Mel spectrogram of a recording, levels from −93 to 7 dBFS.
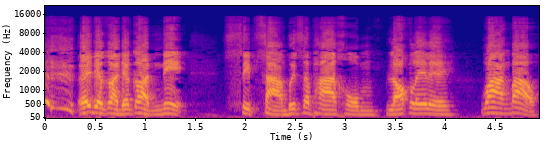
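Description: From start to finish, the speech is pushed roughly 10 dB past what the signal path can carry, so every loud syllable has its peaks sliced flat: hard clipping. Only a few percent of samples hit the ceiling, but each flat top adds harmonics high in the spectrum, heard as a crackling, fuzzy edge on loud sounds. Soft saturation rounds peaks gently and warms the sound. This is abrupt and gritty, and it follows loudness exactly.

Also throughout, the treble sounds synthetic rather than simply dull. Sibilants come out metallic and lispy, upper harmonics don't sit in line with the lower ones, and nothing remains above 14.9 kHz. That points to a likely HE-AAC encode at a low bitrate, around 20 kbps, where the upper band is rebuilt by copying lower bands upward. A plain low-pass would just muffle. Here the top end stays bright but false.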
